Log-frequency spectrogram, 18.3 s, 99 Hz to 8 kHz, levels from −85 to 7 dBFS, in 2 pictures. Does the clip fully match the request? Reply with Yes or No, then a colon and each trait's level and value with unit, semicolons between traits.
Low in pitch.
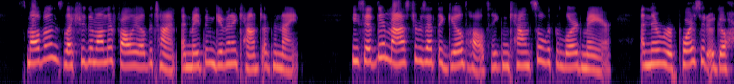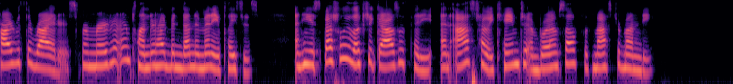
No: very high, 265 Hz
